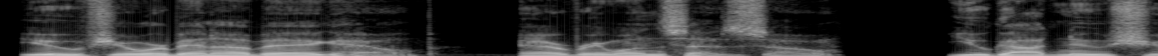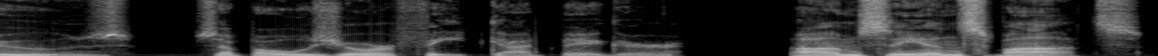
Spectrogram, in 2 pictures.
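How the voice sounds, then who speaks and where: A glum, gentle stuffed donkey from a video game, speaks in a very low, slow drawl full of gravel. The delivery is deadpan and resigned, often trailing off at the ends. The recording is close and dry. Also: male voice, no room sound, exaggerated voice. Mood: mildly pleased. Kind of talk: video game character voice lines.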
